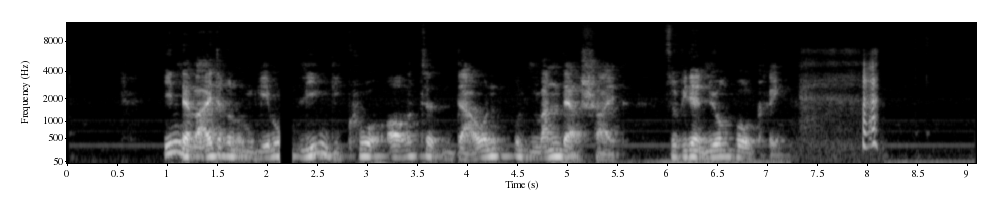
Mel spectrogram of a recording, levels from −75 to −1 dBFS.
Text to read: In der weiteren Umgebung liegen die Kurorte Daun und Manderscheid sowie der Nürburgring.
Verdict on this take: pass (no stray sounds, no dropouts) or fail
fail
